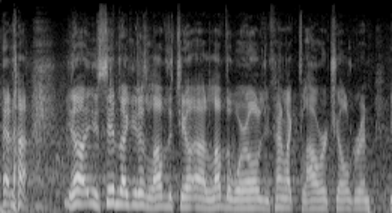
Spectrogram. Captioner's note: laughter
